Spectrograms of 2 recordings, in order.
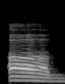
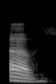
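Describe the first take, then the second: First: The word is said with a full vowel. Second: The word is said with a short reduced vowel. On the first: "The strong pronunciation of this word is of" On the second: "And the weak one, like when we are speaking quickly in the middle of the text"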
